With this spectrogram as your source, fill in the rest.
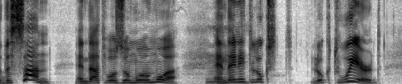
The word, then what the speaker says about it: Oumuamua: Oumuamua. Oumuamua.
